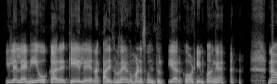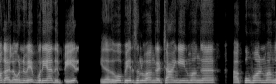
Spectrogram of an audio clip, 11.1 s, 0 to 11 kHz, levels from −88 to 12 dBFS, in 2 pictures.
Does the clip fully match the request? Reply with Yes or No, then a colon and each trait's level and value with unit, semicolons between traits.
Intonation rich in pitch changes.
No: average, 3.4 semitones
